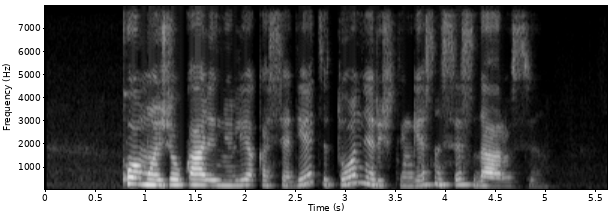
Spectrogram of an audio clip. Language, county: Lithuanian, Kaunas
